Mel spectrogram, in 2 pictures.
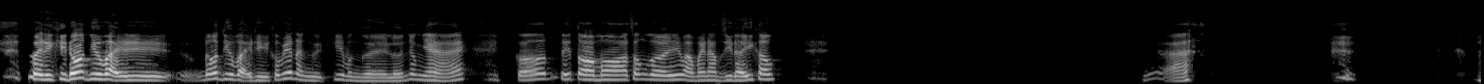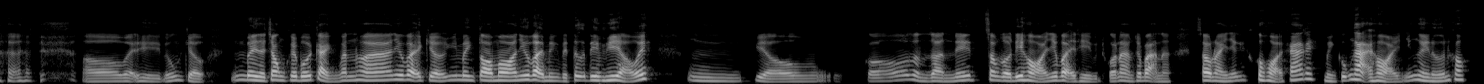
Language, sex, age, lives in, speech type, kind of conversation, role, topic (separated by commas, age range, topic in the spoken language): Vietnamese, male, 25-29, Japan, conversation, podcast, host, Bạn bắt đầu tò mò về điều gì khi còn nhỏ nhỉ?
